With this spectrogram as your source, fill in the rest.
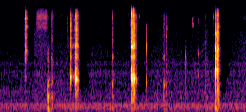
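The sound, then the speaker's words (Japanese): Crisp, crunchy chewing of Japanese pickles (tsukemono): many short, irregular bites and crunches, some louder than others, over a faint low hum with no talk. “漬物美味しいね。マジ漬物って日本の宝。”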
